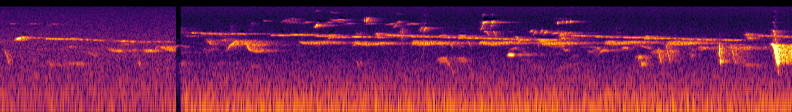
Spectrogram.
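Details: A grey warbler (riroriro), New Zealand endemic, at Kapiti, New Zealand, sings a long, thin, high-pitched warble of wavering, slightly descending trilled notes running on without pause over a faint low background hum.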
